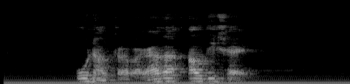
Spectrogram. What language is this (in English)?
Catalan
